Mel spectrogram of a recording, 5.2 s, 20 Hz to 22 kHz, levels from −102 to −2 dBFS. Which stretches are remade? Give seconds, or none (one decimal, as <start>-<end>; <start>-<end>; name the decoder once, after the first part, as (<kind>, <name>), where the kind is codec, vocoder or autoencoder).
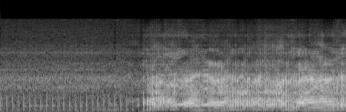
1.9-5.2 (codec, SNAC)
